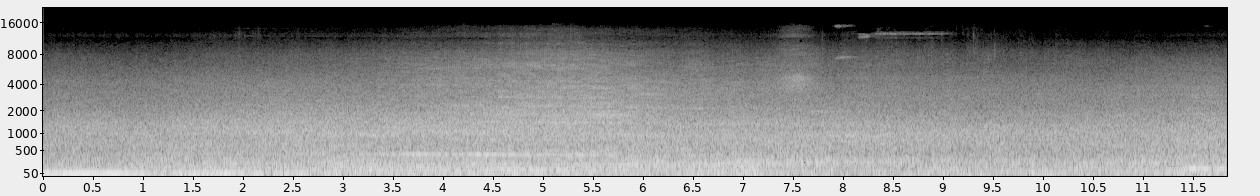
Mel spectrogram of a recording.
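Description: City street traffic: a steady noise of cars and buses, with a deep rumble in the first second or so that then eases off.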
